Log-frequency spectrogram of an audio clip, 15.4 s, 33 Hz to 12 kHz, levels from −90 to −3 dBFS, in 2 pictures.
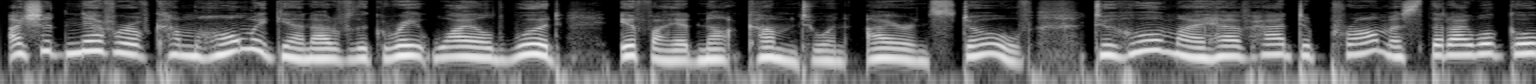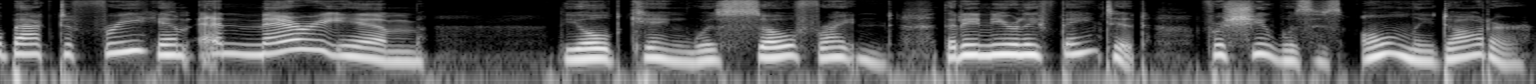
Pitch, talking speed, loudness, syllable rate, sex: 230 Hz, 220 wpm, -18 LUFS, 5.2 syllables/s, female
